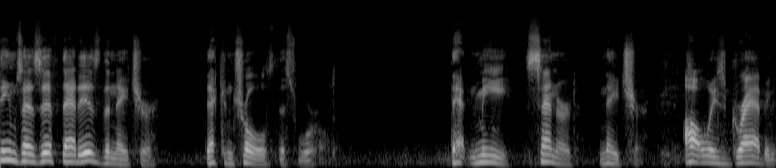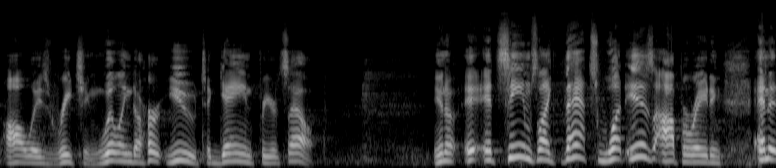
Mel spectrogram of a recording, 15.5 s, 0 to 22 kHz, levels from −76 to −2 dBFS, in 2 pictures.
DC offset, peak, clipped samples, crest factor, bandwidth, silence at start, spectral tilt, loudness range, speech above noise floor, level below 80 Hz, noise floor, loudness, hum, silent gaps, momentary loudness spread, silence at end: under 0.1%; -8 dBFS; under 0.1%; 22 dB; over 20 kHz; 0 s; -3.5 dB/octave; 9 LU; 36 dB; -80 dBFS; -66 dBFS; -30 LUFS; none; none; 13 LU; 0 s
